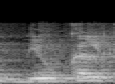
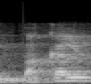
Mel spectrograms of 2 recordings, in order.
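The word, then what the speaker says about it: buccal: Then the second one इज ब्यूकल cavity, कभी कभी बकल cavity भी कहा जाता है। तो मोर करेक्ट प्रोनाउंसिएशन जो है इसका ब्यूकल कैविटी होगा।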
